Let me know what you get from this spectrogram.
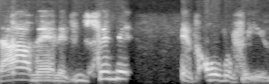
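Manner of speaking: usual speaking voice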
